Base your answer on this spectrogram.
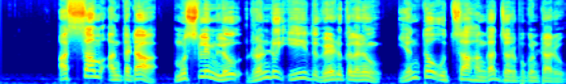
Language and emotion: Telugu, neutral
